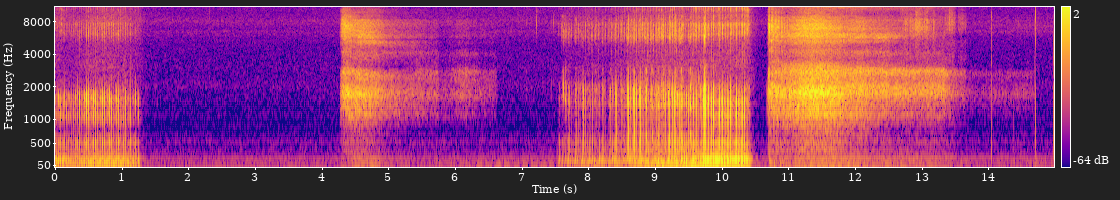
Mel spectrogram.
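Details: Boxer dog sleeping, with loud, rattling snores and snorts about 16 breaths per minute, separated by quiet pauses: snoring.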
